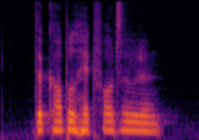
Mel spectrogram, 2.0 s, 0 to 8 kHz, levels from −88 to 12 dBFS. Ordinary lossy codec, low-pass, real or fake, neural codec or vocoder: none; none; fake; codec, 16 kHz, 0.5 kbps, X-Codec, HuBERT features, trained on LibriSpeech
